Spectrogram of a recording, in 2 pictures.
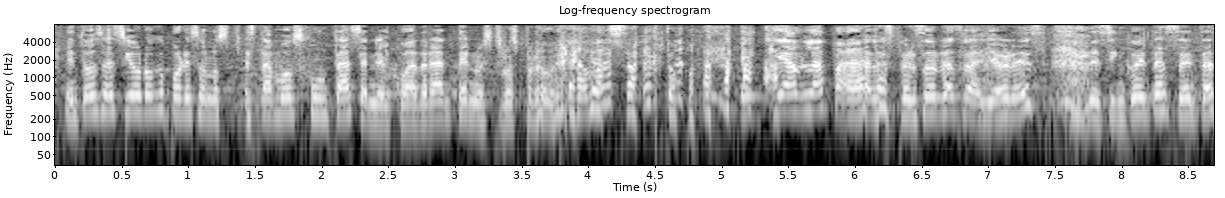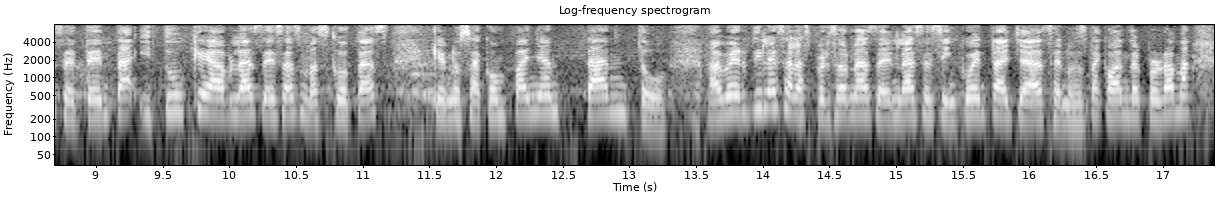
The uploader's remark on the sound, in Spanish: Acompáñanos en nuestra transmisión en vivo desde el Parque Morelos en la Colonia Escandón celebrando el quinto aniversario de Amores de Garra.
